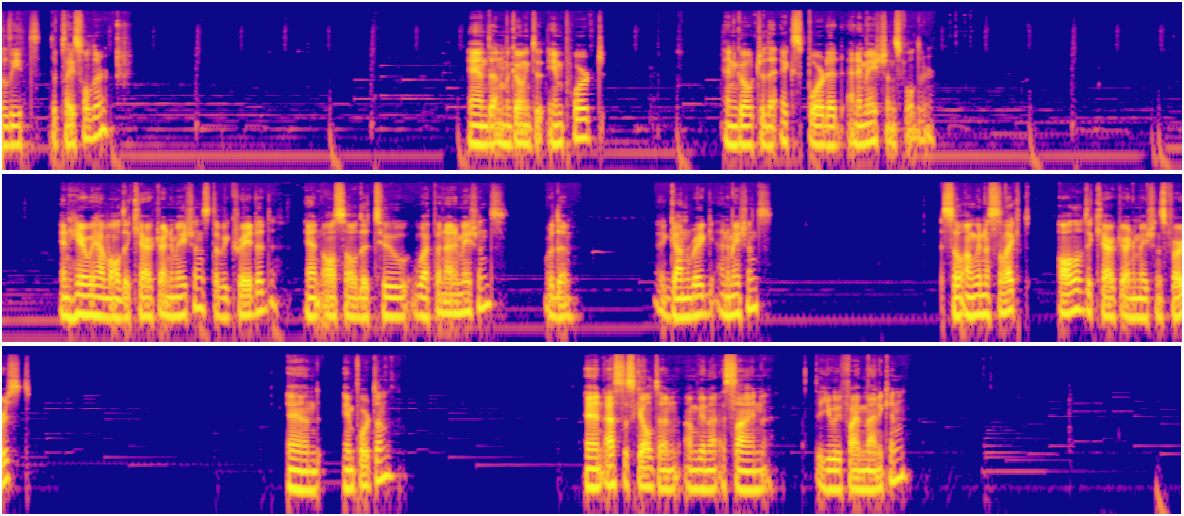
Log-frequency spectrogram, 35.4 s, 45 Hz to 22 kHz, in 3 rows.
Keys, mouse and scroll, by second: 1.0 Delete, 3.6 right click, 9.4 double click, 24.0 shift+click.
